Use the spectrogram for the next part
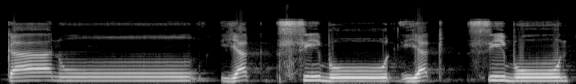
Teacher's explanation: کانو یکسبون، اس کاف کو بھی موٹا نہیں کریں گے، سین پہ سیٹی کی آواز آئے گی. یکسبون، وہ مد ہے، اس کو دو حرکات لمبا کریں گے اور آخر کے اندر ہم نے وقف کرنا ہے تو نون کی آواز آنی چاہیے.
